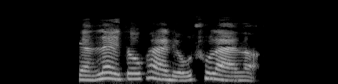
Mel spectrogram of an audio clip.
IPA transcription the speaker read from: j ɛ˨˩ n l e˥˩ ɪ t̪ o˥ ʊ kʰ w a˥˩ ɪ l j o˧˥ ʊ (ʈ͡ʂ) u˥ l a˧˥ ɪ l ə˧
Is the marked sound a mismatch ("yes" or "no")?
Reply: yes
